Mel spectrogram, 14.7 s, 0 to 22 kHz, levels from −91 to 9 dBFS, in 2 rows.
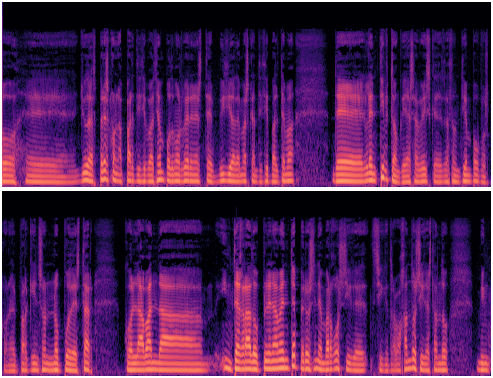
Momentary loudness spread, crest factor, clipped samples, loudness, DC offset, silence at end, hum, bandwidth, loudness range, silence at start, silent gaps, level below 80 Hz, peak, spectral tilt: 10 LU; 18 dB; under 0.1%; -19 LUFS; under 0.1%; 0 s; none; 11.5 kHz; 4 LU; 0 s; none; -48 dBFS; 0 dBFS; -7.5 dB/octave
